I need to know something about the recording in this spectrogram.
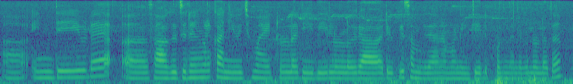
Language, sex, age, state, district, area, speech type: Malayalam, female, 18-30, Kerala, Idukki, rural, spontaneous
